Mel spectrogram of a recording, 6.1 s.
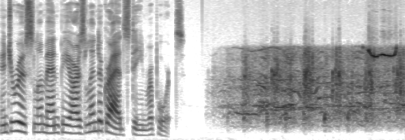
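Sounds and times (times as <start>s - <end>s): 
speech: 0.0s - 2.8s
crowd cheering exiled Palestinians crossing the Allenby Bridge into the West Bank: 3.2s - 6.0s.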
